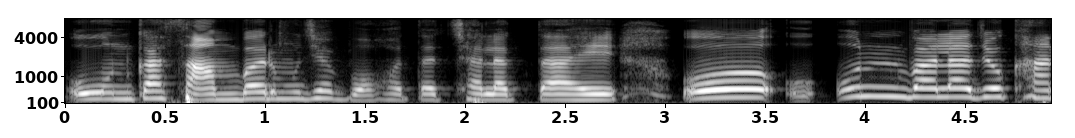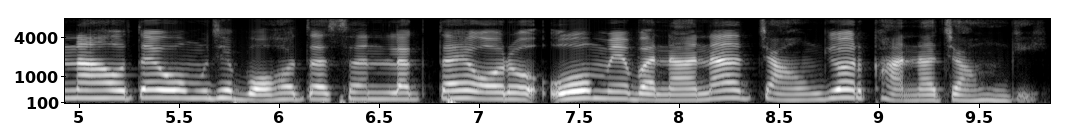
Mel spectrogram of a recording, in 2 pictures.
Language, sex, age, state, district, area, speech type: Hindi, female, 30-45, Rajasthan, Jodhpur, rural, spontaneous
